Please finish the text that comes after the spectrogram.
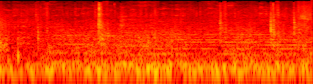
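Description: Massed cavalry hooves from a Mount & Blade II: Bannerlord battle with Battania, a dense continuous rumble of galloping horses with scattered clatter, steady and fairly loud throughout.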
